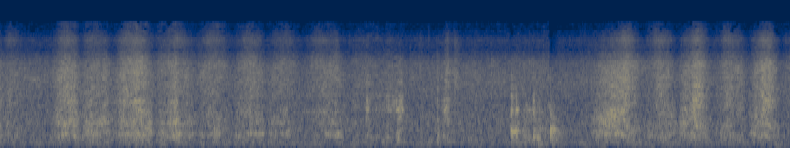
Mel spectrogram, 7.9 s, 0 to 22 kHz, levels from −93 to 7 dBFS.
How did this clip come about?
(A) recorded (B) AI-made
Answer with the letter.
A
